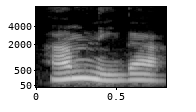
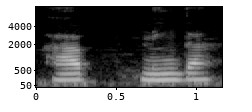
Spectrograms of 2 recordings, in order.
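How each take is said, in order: First: The first syllable ends with an m sound. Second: The first syllable ends with a p sound. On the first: The speaker calls it right. "फ और न मिल के म साउंड करते हैं, म बोलना होता है।" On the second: The speaker calls it wrong. "हम हाप नीदा नहीं बोलेंगे"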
